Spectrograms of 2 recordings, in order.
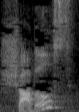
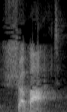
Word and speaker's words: Shabbat: And it was funny, we were at, even as an example, so Ashkenazi Jewish people say Shavos and Sephardic say Shabbat.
